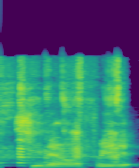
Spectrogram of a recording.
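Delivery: laughing high and loud. Real, not acted. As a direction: giggle through the words.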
